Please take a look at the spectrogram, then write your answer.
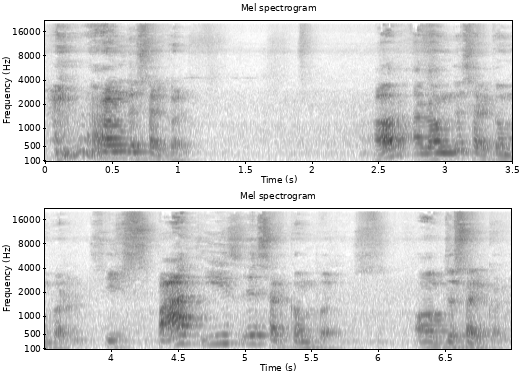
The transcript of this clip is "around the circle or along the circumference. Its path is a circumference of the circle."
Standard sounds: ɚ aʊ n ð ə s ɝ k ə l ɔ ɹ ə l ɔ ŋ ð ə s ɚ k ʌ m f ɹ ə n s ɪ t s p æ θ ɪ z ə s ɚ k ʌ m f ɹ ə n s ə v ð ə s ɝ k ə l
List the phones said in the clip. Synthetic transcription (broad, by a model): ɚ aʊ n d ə s ɝ k ə l ɔ ɹ ə l ɔ ŋ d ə s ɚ k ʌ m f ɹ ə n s ɪ t s p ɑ t ɪ z ə s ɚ k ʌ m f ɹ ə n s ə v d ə s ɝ k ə l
